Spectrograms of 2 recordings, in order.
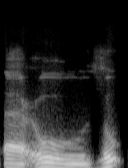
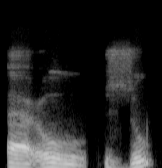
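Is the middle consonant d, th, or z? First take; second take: th; z. First: The middle consonant is a soft th sound. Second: The middle consonant is a z sound. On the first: The speaker calls it right. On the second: The speaker calls it wrong.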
